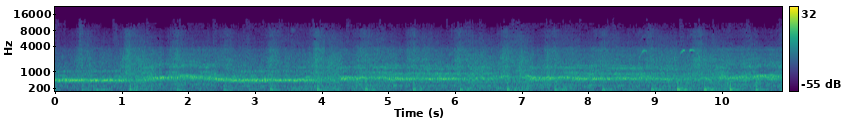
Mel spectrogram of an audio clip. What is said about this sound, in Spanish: Pues ese era el público de la Rosaleda. Ojalá ese corazón del coso de Martirico pueda volver a tener este mismo sonido.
